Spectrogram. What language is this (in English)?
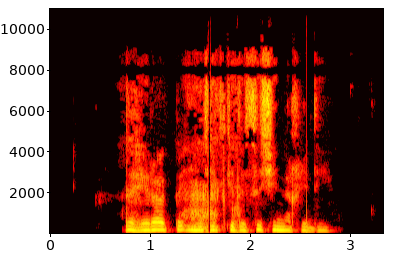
Pashto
